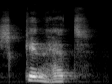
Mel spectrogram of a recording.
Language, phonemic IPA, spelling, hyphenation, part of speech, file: Dutch, /ˈskɪn.ɦɛd/, skinhead, skin‧head, noun, Nl-skinhead.ogg
- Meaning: skinhead (member of a punk subculture characterised by a shaved head)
